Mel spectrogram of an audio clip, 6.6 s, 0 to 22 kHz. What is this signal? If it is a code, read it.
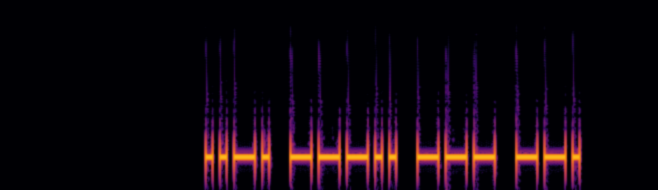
Morse code, heard as a keyed tone, about 17 wpm, 700 Hz. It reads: F8OG
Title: DXCC-100 Call Signs - 4 Characters - 17wpm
